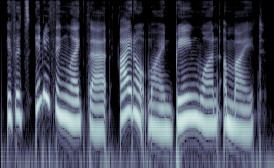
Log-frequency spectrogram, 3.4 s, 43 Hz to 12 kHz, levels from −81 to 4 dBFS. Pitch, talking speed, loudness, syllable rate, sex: 215 Hz, 210 wpm, -15 LUFS, 5.0 syllables/s, female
